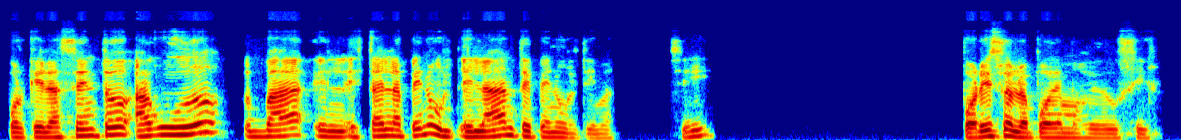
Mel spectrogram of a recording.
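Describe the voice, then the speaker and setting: A man's voice: on the high side, measured pace, a bit bright, no echo. A man with an Argentine Spanish accent giving an online university lecture, patiently checking in with his students as he explains. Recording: dull lo-fi dry sound.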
